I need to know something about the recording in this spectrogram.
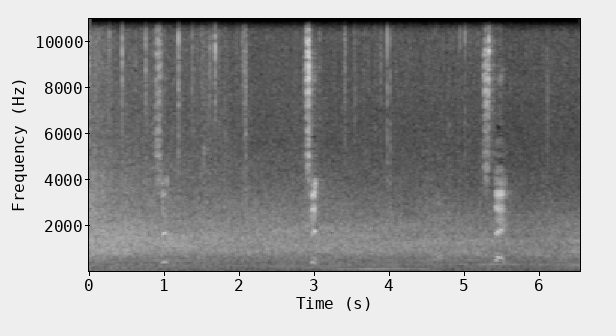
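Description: A man gives short, brisk commands to a dog outdoors.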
